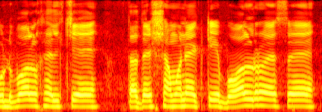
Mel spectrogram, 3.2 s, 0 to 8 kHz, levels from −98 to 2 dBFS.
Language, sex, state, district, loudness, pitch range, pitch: Bengali, male, Assam, Hailakandi, -15 LUFS, 155-165 Hz, 160 Hz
